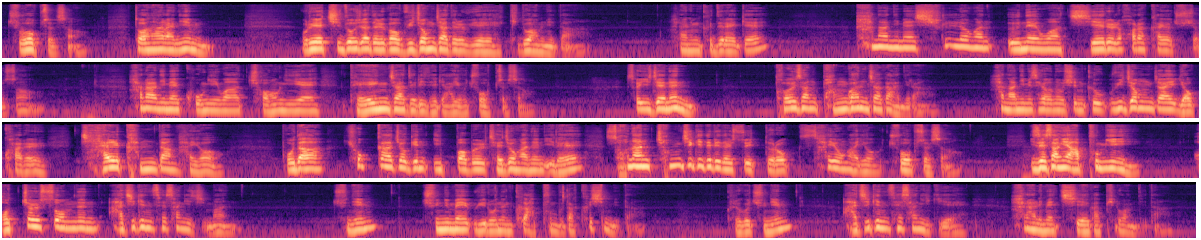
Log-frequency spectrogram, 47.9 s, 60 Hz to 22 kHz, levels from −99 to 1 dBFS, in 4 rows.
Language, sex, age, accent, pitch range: Korean, male, 40-59, native, 115-165 Hz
